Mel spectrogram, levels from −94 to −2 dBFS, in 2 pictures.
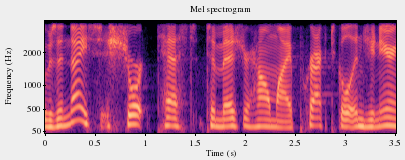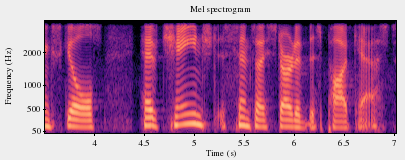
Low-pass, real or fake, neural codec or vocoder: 3.6 kHz; real; none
